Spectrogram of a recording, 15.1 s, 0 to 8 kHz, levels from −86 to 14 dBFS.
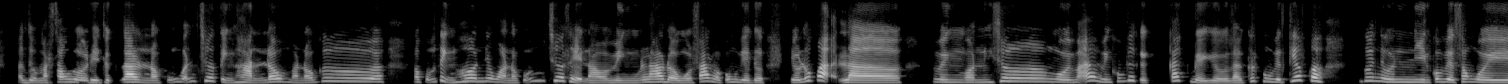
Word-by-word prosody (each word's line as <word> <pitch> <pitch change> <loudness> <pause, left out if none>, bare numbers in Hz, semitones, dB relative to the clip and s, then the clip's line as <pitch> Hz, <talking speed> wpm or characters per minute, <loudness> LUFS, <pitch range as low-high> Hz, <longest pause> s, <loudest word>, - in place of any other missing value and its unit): ờ, 200 - -10
rửa 200 - -4
mặt 200 +2 -5
xong 250 0 +1
rồi 225 -4 -1
thì 205 - +2
thực 205 - -5
ra 245 0 +10
là - - -4
nó 185 0 -1
cũng 210 +6 -15
vẫn 275 - -5
chưa 340 -2 -3
tỉnh 240 -11 -8
hẳn 210 -3 0
đâu, 265 +3 +4
mà 215 -6 -9
nó 200 +1 -4
cứ, 320 - -9 0.4
ơ, 270 -1 0 0.3
nó 240 - -4
cũng 240 +1 -12
tỉnh 285 - -3
hơn 295 +3 0
nhưng 295 -1 -5
mà 235 - -1
nó 190 0 -7
cũng - - -14 0.2
chưa 355 -2 -1
thể 275 -4 +2
nào 185 -3 -2
mà - - -4
mình 190 -1 -8
lao 250 +4 +3
đầu 210 -5 +3
một 190 0 -5
phát 300 +6 +3
vào 225 - -4
công 235 +2 -7
việc 210 -3 -3
được. 185 -1 -4 0.2
Nhiều 215 -1 -1
lúc 355 +7 -3
á, 380 -2 +9
là 200 -2 +6 0.3
mình 230 -2 -6
còn 220 0 -3
chưa 300 -2 0
ngồi 235 -2 -1
mãi 225 - +2
mà 365 - +4
mình 240 -2 -6
không 305 +6 -14
biết 380 - -3
cái 200 - -4 0.2
cách 350 +1 +2
để, 210 -8 -2
kiểu, 175 -1 -2
giải 180 -1 -2
quyết 320 - -8
công 290 -3 -8
việc 235 -2 0
tiếp 385 +3 +2
cơ, 340 -3 +8 0.4
cứ 345 - -4
nhồi 270 -7 -1
nhìn 230 -1 -6
công 270 +4 -1
việc 240 -3 +3
xong 265 0 -3
rồi 220 -2 +2
235 Hz, 280 wpm, -24 LUFS, 200-280 Hz, 0.4 s, ra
